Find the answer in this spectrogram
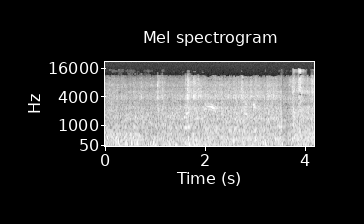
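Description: Busy city street ambience: indistinct chatter from a crowd of pedestrians over the steady noise of traffic, with scattered small knocks and footsteps.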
